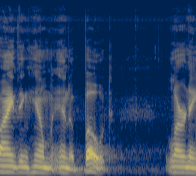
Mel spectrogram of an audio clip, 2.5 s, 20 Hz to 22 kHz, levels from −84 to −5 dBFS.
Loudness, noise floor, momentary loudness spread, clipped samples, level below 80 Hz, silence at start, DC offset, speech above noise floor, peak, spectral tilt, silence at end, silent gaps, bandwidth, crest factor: -28 LUFS; -59 dBFS; 7 LU; under 0.1%; -78 dBFS; 0 s; under 0.1%; 31 dB; -10 dBFS; -5.5 dB/octave; 0 s; none; 19.5 kHz; 20 dB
